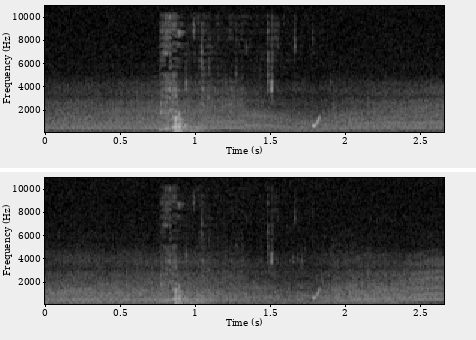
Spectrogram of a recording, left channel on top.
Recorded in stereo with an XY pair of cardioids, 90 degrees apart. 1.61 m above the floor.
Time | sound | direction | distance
0.8 | a splash | 55° left | 2.5 m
